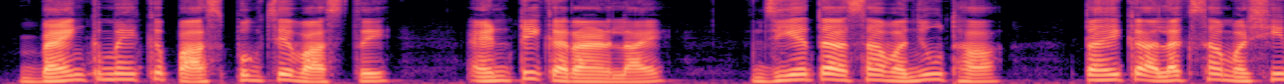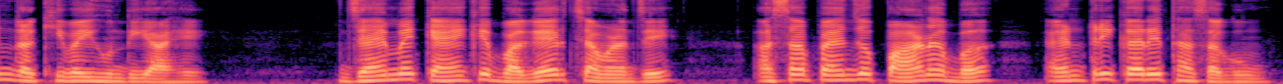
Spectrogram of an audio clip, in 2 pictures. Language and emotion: Sindhi, neutral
